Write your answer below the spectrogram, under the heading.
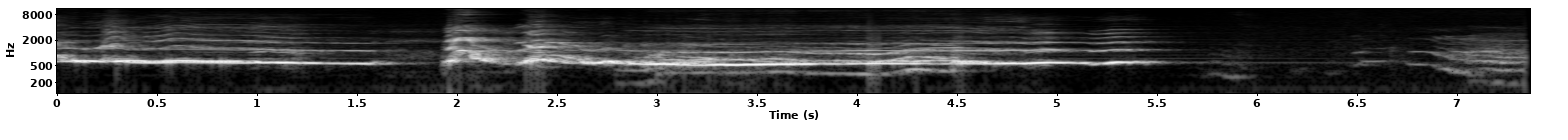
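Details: Parent dog and two young howling as a family of three: a long steady howl, a sudden loud rising entry near two seconds that wavers down, then quiet and a short yelping voice near the end.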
